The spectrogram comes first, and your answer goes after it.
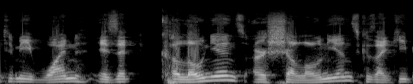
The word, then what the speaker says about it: chelonian: So colonian you see how I said it is is um it's it's a Latin word and ch in Latin is pronounced like a k. So colonian.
